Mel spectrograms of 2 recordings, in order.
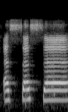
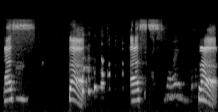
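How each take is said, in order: First: The syllables are run together without pauses. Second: The syllables are separated by short pauses. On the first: The speaker calls it wrong. "Jangan sampai di asasa" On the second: The speaker calls it right. "Itu loh, ada temponya di situ"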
